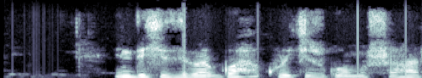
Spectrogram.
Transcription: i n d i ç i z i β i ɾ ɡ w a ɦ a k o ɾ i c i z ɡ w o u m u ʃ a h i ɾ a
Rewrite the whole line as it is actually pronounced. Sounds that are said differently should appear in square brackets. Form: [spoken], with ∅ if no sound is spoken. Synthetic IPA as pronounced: i n d i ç i z i β [a] ɾ ɡ w a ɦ a k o ɾ i c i [ʒ] ɡ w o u m u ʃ a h [a] ɾ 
